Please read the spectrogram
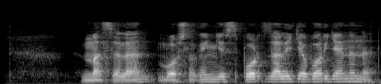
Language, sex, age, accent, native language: Uzbek, male, 18-24, Xorazm, Uzbek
